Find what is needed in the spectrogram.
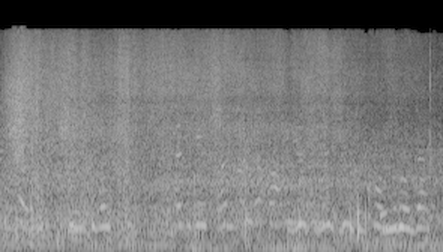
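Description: Children's voices calling and chattering on a snow slope, with the hiss of a child sliding down the snow that fades over the first second and a half.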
